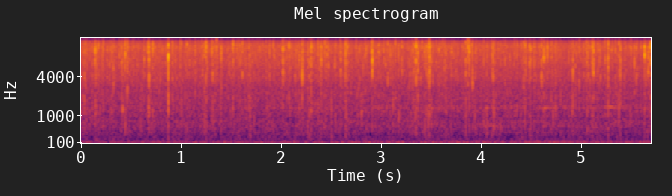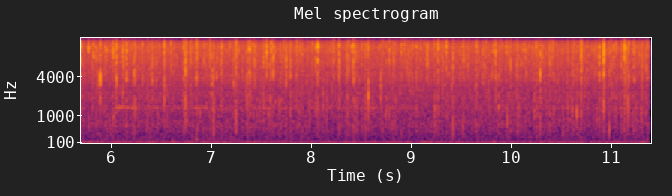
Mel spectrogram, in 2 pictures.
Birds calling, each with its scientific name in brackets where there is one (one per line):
Canada Goose (Branta canadensis)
